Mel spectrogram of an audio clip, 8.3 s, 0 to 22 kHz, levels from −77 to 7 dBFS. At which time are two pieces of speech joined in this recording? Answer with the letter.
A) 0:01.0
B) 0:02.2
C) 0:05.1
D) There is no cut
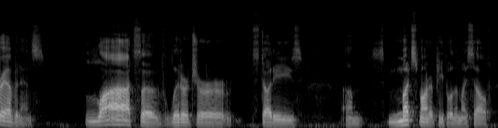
D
